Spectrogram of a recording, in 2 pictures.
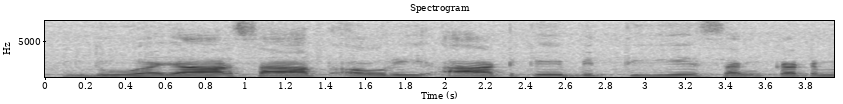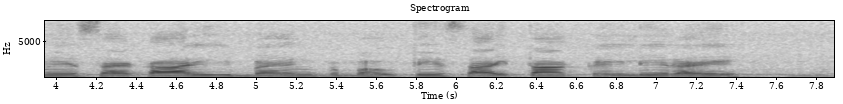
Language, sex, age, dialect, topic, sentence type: Bhojpuri, male, 36-40, Northern, banking, statement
